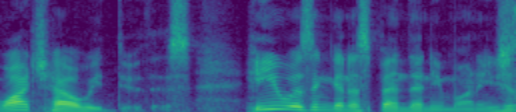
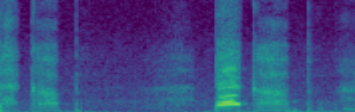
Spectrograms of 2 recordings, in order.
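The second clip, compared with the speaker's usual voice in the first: ghost character voice; 13 semitones higher than usual. Retelling what he said back during a conversation, in a Casper the Ghost voice. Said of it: "it was like a Casper the Ghost voice".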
